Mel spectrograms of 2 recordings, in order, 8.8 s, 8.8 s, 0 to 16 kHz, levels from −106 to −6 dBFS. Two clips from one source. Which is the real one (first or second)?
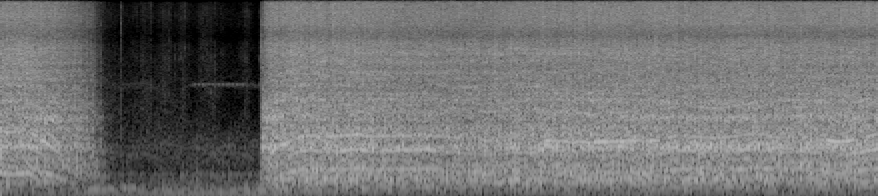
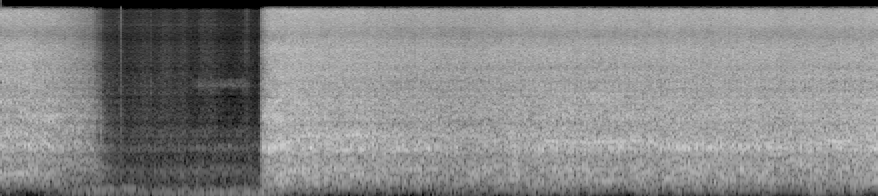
first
